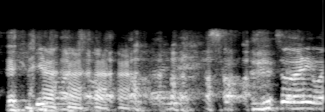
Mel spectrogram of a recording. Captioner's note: laughing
